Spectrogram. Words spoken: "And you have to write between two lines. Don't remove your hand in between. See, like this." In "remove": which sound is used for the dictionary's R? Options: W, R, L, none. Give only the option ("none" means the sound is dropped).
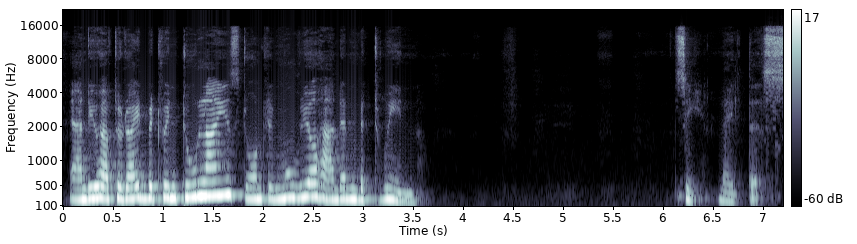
L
